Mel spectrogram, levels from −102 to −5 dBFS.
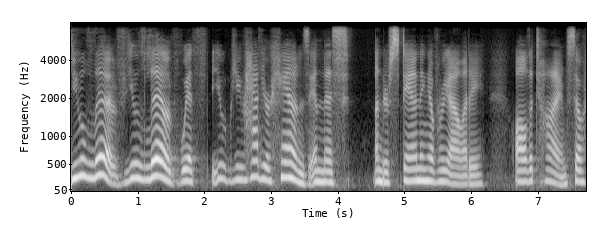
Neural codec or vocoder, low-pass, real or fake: codec, 16 kHz, 1 kbps, FunCodec, trained on Chinese and English, 50 frames a second; 7.2 kHz; fake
